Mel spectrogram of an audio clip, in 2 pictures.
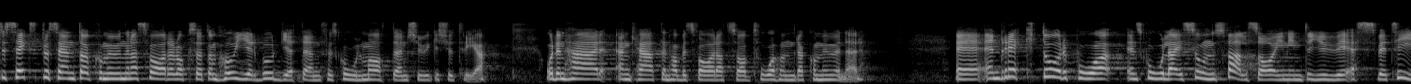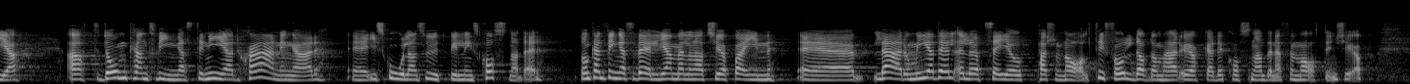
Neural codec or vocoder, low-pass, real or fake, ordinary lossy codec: none; 7.2 kHz; real; none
